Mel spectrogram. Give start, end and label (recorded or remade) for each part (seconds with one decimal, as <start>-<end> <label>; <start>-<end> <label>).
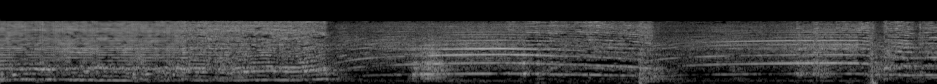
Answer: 0.0-1.8 remade; 1.8-9.4 recorded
